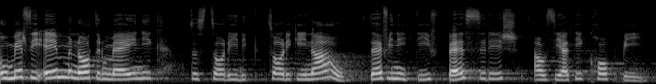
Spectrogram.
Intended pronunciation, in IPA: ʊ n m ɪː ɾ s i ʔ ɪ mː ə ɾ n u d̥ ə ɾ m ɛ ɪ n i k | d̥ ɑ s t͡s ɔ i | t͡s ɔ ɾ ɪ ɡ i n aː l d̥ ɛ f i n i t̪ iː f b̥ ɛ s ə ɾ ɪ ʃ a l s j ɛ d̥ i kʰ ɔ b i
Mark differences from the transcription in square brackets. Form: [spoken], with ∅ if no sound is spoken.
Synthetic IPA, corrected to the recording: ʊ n m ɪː ɾ s i ʔ ɪ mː ə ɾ n [ɔ] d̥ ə ɾ m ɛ ɪ n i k | d̥ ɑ s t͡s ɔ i | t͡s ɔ ɾ [i] ɡ i n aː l d̥ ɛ f i n i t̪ iː f b̥ ɛ s ə ɾ ɪ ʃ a l s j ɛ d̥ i kʰ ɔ [p] i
